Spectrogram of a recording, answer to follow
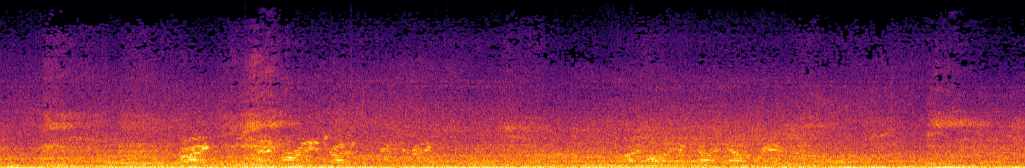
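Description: Faint, indistinct voices of people talking at a distance over a steady low rumble.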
